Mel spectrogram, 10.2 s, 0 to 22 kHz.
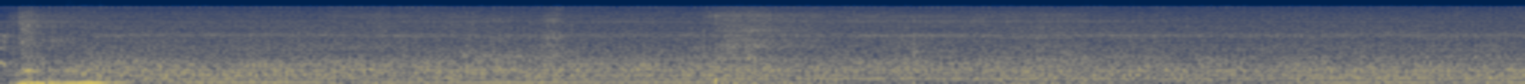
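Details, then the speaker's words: Honda GL1500 Goldwing after a carburetor rebuild, cold start at about 52°F with full choke: steady, even low hum with no misses or knocks, idling slightly high on choke, which is normal; healthy cold idle. "Like it's idling a little bit high with the choke, which is normal. Sounding really good."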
